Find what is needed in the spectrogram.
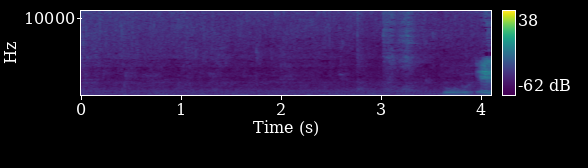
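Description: Faint, steady sizzling and bubbling of fish steaks frying in an oily onion-tomato masala in a pan, over a low steady hum.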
